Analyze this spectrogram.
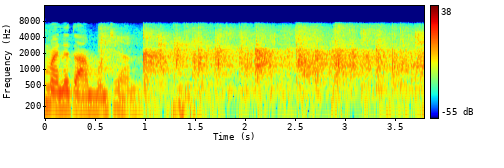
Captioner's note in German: Beifall bei der SPD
